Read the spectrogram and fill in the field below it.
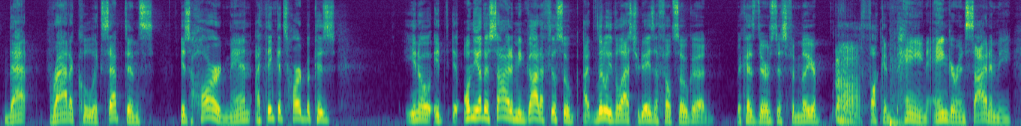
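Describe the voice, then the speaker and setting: A man's voice: fairly high pitch, lively intonation, moderate pace, no echo, clean studio sound. A profane, emphatic man telling a story. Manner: emphatic, profane, swings into loud re-enacted outbursts. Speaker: podcast host. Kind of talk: candid conversational storytelling.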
